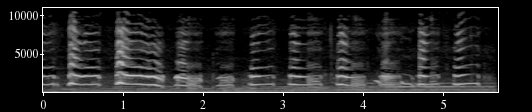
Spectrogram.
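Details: A female German Shepherd puppy gives a run of high, tuneful whines and yips, roughly twice a second, as if singing.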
